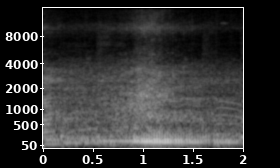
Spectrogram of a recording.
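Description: Small motorcycle engines running on the road with road noise. The engine hum swells to its loudest about a second in, then eases off.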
